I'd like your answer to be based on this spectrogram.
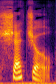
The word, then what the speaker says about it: schedule: 这边的 schedule, 它的发音是 schedule, 这个 schedule 其实是英式发音哦在美式发音比较有可能会听到 schedule, 但是英式的口音都是讲 schedule, 好像水饺水饺 Alright, the very challenging part was to figure out how to get better.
